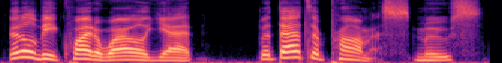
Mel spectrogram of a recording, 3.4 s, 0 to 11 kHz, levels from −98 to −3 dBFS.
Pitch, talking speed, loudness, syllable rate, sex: 205 Hz, 195 wpm, -18 LUFS, 6.0 syllables/s, female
